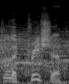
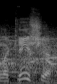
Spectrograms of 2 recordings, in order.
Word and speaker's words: Lakeisha: What was I calling her? Well, I thought you said Lucretia. No, Lakeisha.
